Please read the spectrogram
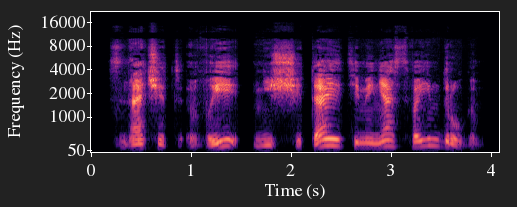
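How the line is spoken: Dejected question. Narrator (Russian): спрашивает она уныло

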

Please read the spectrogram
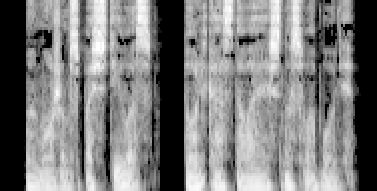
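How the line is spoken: Quick whisper. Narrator (Russian): быстро шепнул ему Д'Артаньян

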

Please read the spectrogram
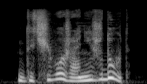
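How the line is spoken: Whispered question. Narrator (Russian): спросил я тоже шепотом

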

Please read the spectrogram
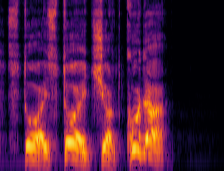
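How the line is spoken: Rough voice shouting. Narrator (Russian): грубый голос закричал

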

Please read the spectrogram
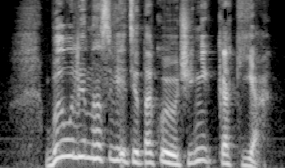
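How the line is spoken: Cheerful shout. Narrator (Russian): весело крикнул он Лами

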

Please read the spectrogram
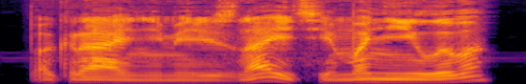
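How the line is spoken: Plain. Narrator (Russian): сказал Чичиков

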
